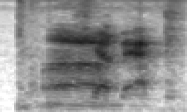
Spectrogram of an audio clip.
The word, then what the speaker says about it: Quebec: audio engineer welcome back I think it's pronounced Quebec Quebec really yeah not Quebec oh it sounds so much better with the alliteration in there no it's French though kebec and they speak keca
